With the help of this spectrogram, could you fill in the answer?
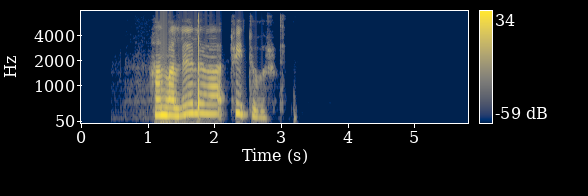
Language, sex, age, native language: Icelandic, female, 60-69, Icelandic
